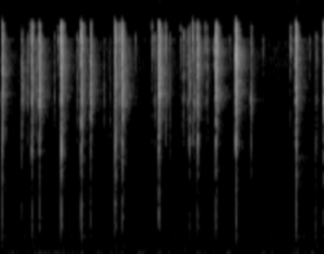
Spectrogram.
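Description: Faint typing on a computer keyboard: irregular key clicks, about four or five a second.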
